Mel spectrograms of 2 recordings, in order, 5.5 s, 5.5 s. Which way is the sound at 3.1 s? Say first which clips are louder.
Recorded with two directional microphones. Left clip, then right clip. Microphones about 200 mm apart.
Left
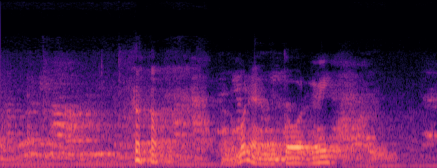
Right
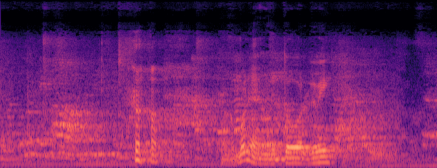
Right 1 dB; 25° right (ahead or behind).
